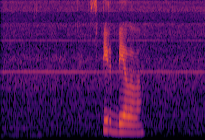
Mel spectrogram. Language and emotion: Russian, neutral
